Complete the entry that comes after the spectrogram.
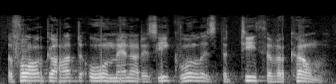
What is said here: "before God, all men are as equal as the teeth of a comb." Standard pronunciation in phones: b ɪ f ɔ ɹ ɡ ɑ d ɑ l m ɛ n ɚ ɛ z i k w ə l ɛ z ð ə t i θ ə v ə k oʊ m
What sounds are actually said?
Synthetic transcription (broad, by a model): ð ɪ f ɔ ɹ ɡ ɑ d ɑ l m ɛ n ɚ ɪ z i k w ə l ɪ z ð ə t i θ ə v ə k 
